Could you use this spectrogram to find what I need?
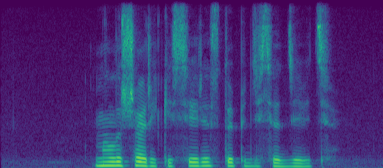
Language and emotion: Russian, neutral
